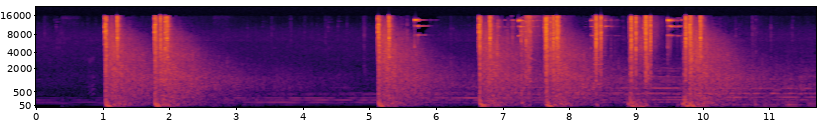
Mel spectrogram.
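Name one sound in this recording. A gun fires loud shots that ring out and echo.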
